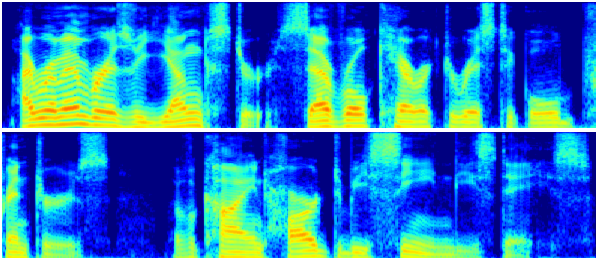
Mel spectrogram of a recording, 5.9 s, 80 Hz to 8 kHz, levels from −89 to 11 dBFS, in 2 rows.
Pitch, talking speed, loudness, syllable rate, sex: 110 Hz, 180 wpm, -19 LUFS, 5.2 syllables/s, male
